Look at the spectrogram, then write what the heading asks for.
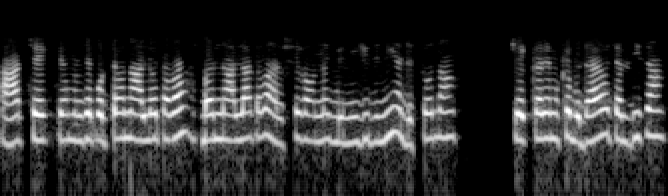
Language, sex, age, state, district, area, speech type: Sindhi, female, 30-45, Uttar Pradesh, Lucknow, rural, conversation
